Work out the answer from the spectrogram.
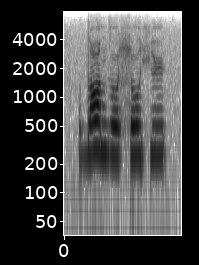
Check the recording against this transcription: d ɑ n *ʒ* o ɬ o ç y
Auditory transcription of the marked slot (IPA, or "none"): z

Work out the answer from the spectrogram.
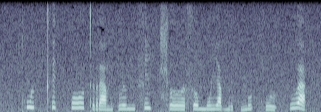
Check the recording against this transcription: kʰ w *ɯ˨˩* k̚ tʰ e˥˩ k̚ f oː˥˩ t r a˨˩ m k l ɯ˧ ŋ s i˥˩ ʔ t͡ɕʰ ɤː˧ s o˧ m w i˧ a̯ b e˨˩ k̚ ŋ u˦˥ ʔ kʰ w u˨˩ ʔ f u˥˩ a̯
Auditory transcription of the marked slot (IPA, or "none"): ɯ˥˩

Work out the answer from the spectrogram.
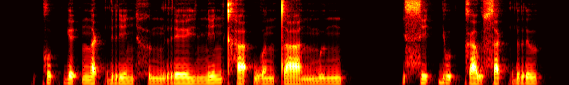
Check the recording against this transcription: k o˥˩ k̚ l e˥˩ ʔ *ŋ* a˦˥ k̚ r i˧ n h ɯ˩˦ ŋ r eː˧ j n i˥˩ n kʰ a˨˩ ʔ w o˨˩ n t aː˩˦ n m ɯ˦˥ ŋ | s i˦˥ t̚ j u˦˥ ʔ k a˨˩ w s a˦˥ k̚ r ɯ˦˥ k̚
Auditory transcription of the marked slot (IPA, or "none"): n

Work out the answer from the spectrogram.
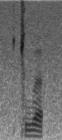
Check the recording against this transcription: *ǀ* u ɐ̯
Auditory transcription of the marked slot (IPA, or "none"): ǀ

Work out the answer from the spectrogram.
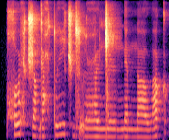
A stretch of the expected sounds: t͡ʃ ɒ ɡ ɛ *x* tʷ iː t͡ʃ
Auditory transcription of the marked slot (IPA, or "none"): ħ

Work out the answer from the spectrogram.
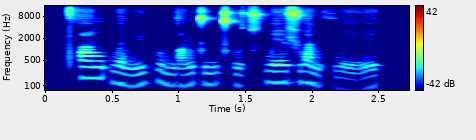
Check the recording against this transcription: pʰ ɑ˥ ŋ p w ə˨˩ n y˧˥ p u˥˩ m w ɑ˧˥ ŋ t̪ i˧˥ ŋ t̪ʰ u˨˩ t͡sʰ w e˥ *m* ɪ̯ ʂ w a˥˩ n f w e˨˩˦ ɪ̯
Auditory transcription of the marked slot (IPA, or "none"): none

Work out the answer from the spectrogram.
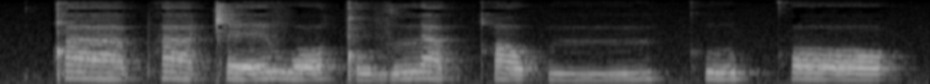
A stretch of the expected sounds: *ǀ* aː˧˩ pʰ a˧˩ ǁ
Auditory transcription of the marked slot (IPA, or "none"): ǃ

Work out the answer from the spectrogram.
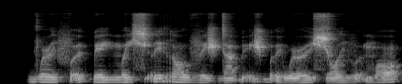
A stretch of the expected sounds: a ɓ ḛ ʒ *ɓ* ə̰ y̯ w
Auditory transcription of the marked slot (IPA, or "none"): ɓ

